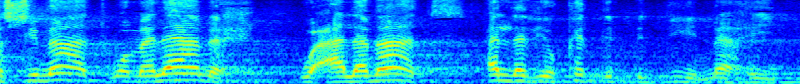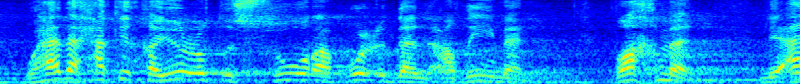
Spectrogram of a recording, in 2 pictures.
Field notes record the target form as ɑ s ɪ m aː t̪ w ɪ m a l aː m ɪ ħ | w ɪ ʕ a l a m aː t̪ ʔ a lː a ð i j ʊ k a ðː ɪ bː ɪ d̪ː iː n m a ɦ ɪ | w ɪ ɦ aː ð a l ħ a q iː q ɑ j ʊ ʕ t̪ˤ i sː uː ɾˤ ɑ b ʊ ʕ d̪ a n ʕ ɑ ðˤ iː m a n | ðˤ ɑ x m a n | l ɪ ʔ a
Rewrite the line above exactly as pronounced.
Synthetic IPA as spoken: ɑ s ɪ m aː t̪ w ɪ m a l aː m ɪ ħ | w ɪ ʕ a l a m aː t̪ ʔ a lː a ð i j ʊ k a ðː ɪ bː ɪ d̪ː iː n m a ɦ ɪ | w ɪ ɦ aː ð a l ħ a q iː q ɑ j ʊ ʕ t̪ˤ i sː uː ɾˤ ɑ b ʊ ʕ d̪ a n ʕ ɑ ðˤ iː m a n | ðˤ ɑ x m a n | l ɪ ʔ a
